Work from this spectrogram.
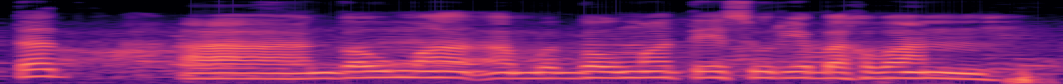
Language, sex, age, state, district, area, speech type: Sanskrit, female, 60+, Tamil Nadu, Chennai, urban, spontaneous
